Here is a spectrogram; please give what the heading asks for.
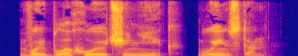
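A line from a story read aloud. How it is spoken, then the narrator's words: Soft, gentle. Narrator (Russian): мягко сказал О'Брайен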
